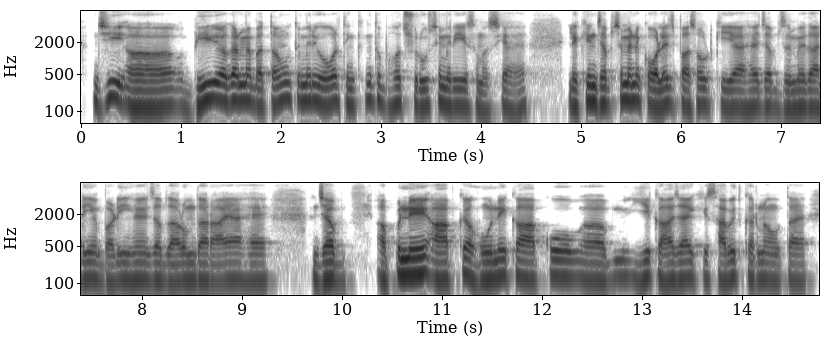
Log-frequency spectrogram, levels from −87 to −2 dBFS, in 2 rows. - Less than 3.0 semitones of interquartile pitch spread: Yes, narrow, 2.4 semitones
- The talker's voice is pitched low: Yes, low, 125 Hz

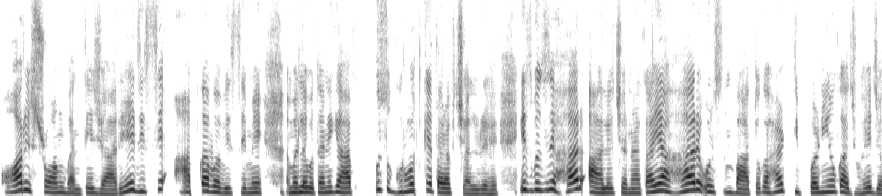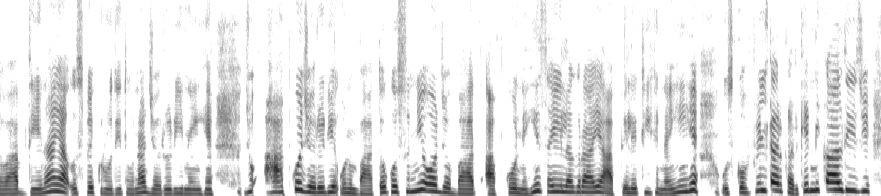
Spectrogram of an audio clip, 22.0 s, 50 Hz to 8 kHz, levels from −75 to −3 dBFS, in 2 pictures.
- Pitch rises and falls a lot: Yes, wide, 6.0 semitones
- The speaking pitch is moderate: No, high, 210 Hz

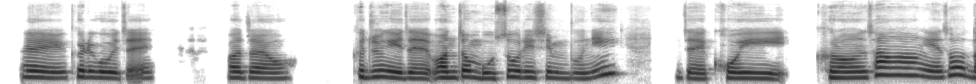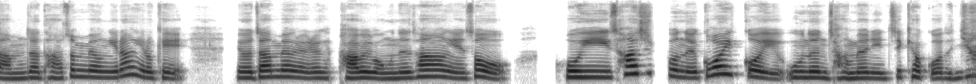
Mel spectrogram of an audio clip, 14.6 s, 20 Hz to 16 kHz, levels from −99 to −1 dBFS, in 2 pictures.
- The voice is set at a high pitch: Yes, high, 230 Hz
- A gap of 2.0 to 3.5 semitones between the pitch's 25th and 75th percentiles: Yes, average, 3.1 semitones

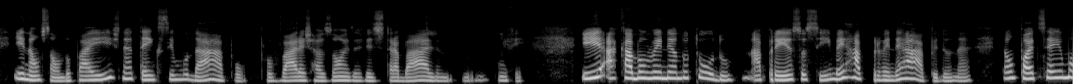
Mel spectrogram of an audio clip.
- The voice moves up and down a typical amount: No, wide, 7.4 semitones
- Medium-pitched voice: No, high, 205 Hz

